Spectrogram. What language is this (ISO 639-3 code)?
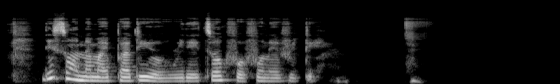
pcm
